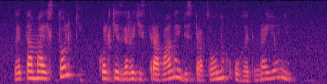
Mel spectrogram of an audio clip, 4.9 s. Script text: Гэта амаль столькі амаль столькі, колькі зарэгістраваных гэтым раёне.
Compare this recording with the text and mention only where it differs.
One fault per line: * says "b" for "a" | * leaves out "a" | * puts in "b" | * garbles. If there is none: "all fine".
* says "колькі зарэгістраваных беспрацоўных у" for "амаль столькі колькі зарэгістраваных"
